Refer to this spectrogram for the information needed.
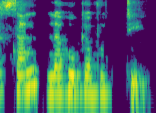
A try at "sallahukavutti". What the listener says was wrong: Better. Getting better.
